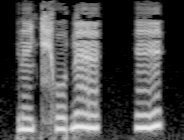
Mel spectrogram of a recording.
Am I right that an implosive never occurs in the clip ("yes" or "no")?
no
